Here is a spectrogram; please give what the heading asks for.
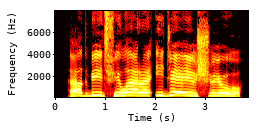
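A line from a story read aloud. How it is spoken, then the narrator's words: Shout. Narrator (Russian): крикнул Драккайнен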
